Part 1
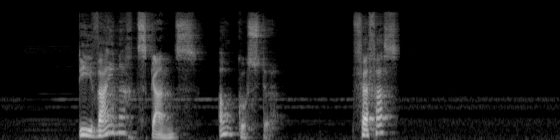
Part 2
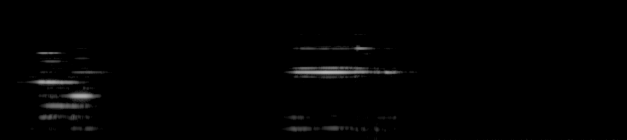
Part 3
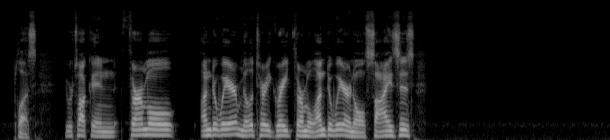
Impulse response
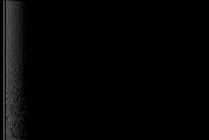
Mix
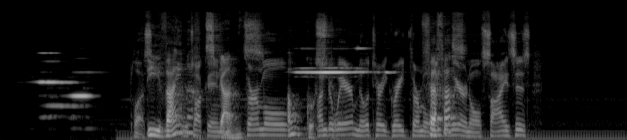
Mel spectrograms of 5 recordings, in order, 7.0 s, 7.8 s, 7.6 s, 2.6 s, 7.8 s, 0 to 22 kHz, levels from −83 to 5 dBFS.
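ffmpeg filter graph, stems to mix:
-filter_complex "[0:a]adelay=850,volume=-12dB[a];[1:a]highshelf=f=3.3k:g=-7.5,volume=1dB[b];[2:a]acompressor=threshold=-35dB:ratio=2,aeval=exprs='val(0)+0.00251*(sin(2*PI*50*n/s)+sin(2*PI*2*50*n/s)/2+sin(2*PI*3*50*n/s)/3+sin(2*PI*4*50*n/s)/4+sin(2*PI*5*50*n/s)/5)':c=same,adynamicequalizer=threshold=0.00251:dfrequency=2500:dqfactor=0.7:tfrequency=2500:tqfactor=0.7:attack=5:release=100:ratio=0.375:range=2.5:mode=boostabove:tftype=highshelf,adelay=1450,volume=-5.5dB[c];[a][b][c]amix=inputs=3:normalize=0"

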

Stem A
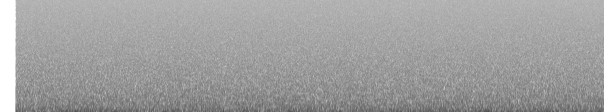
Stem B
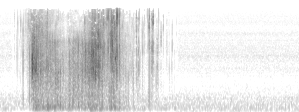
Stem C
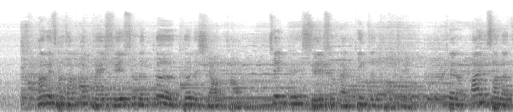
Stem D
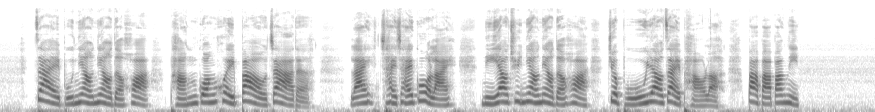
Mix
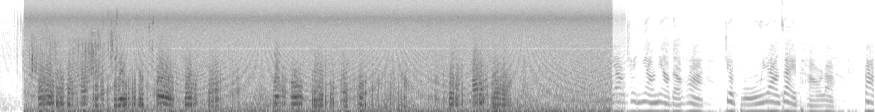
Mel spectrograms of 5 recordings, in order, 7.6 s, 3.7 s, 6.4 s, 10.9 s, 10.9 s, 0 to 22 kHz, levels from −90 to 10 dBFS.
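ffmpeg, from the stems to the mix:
-filter_complex "[0:a]equalizer=f=12k:t=o:w=0.67:g=14,bandreject=f=4.3k:w=20,adelay=100,volume=-11.5dB,asplit=2[a][b];[b]volume=-21.5dB[c];[1:a]acompressor=threshold=-31dB:ratio=6,volume=-1.5dB[d];[2:a]highpass=f=310:p=1,tiltshelf=f=1.4k:g=3,acrusher=bits=2:mix=0:aa=0.5,volume=-9.5dB[e];[3:a]aeval=exprs='if(lt(val(0),0),0.251*val(0),val(0))':c=same,equalizer=f=830:t=o:w=0.93:g=-12.5,adelay=1450,volume=-19.5dB,asplit=2[f][g];[g]volume=-23.5dB[h];[c][h]amix=inputs=2:normalize=0,aecho=0:1:167:1[i];[a][d][e][f][i]amix=inputs=5:normalize=0,aphaser=in_gain=1:out_gain=1:delay=4.2:decay=0.36:speed=0.61:type=triangular"

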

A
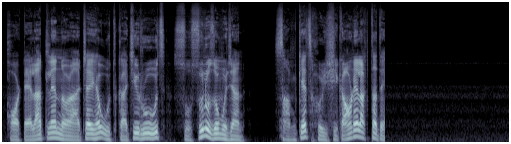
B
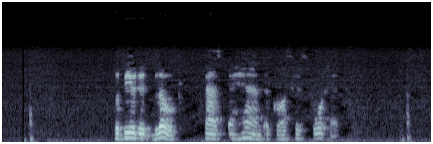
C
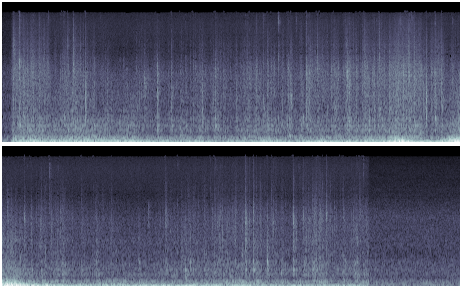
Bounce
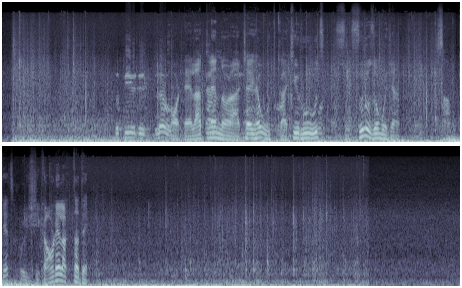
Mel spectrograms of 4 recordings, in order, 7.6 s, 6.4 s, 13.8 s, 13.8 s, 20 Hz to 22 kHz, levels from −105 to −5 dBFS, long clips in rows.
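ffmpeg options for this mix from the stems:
-filter_complex "[0:a]lowshelf=f=170:g=12,adelay=2400,volume=0.5dB[a];[1:a]aeval=exprs='0.1*(abs(mod(val(0)/0.1+3,4)-2)-1)':c=same,volume=-6.5dB[b];[2:a]volume=-2.5dB[c];[a][b][c]amix=inputs=3:normalize=0,acompressor=threshold=-24dB:ratio=16"

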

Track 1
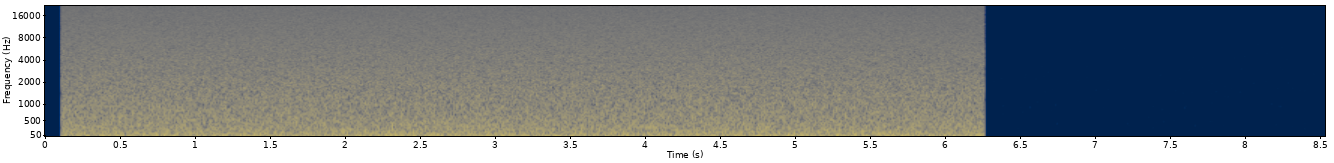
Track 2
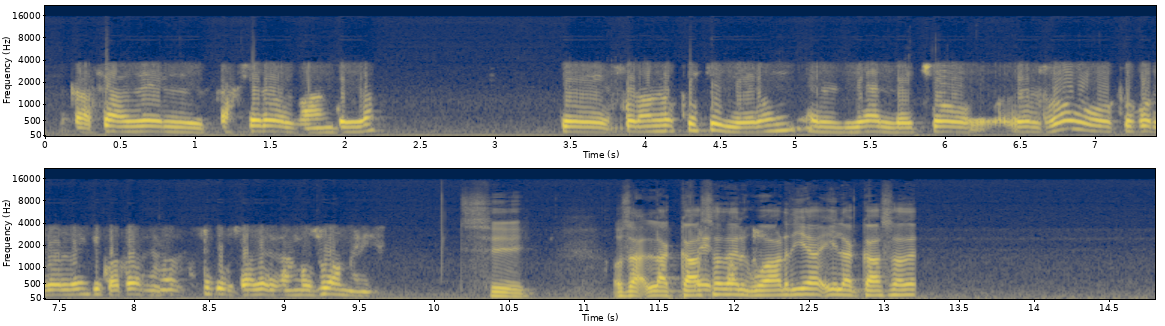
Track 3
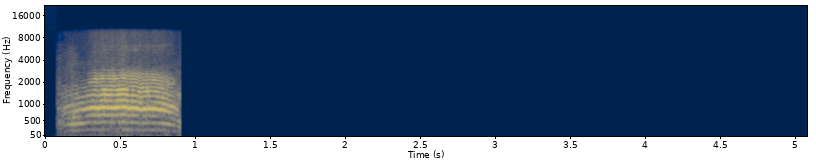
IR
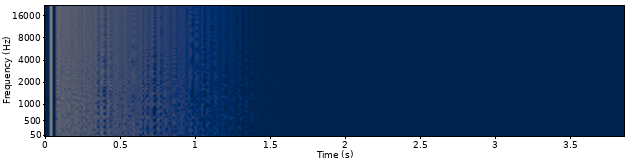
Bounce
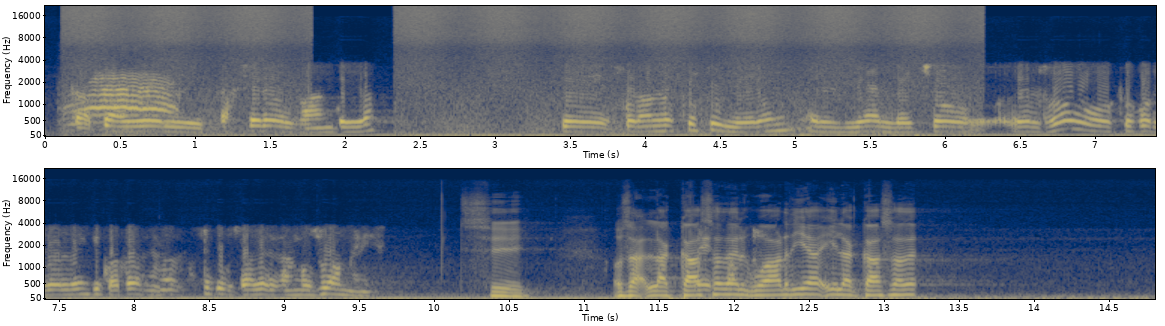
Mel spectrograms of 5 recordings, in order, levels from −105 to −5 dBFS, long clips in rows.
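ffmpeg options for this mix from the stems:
-filter_complex "[0:a]acrossover=split=1400[a][b];[a]aeval=exprs='val(0)*(1-0.5/2+0.5/2*cos(2*PI*1.8*n/s))':c=same[c];[b]aeval=exprs='val(0)*(1-0.5/2-0.5/2*cos(2*PI*1.8*n/s))':c=same[d];[c][d]amix=inputs=2:normalize=0,aexciter=amount=5.3:drive=3.6:freq=7.5k,volume=-15dB,asplit=3[e][f][g];[e]atrim=end=1.79,asetpts=PTS-STARTPTS,afade=t=out:st=1.786:d=0.004:c=hsin[h];[f]atrim=start=1.79:end=2.33,asetpts=PTS-STARTPTS,volume=0[i];[g]atrim=start=2.33,asetpts=PTS-STARTPTS,afade=t=in:d=0.004:c=hsin[j];[h][i][j]concat=n=3:v=0:a=1[k];[1:a]asubboost=boost=9:cutoff=78,volume=-12.5dB,asplit=2[l][m];[m]volume=-16dB[n];[2:a]equalizer=f=3.7k:t=o:w=1.4:g=-13.5,volume=-2dB[o];[3:a]atrim=start_sample=2205[p];[n][p]afir=irnorm=-1:irlink=0[q];[k][l][o][q]amix=inputs=4:normalize=0"

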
